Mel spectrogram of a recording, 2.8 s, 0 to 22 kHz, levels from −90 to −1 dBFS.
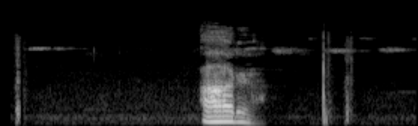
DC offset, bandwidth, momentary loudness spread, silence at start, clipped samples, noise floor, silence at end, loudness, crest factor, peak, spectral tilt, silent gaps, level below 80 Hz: under 0.1%; 9.4 kHz; 25 LU; 1.35 s; under 0.1%; -68 dBFS; 0.6 s; -24 LUFS; 26 dB; -4 dBFS; -7.5 dB/octave; none; -76 dBFS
